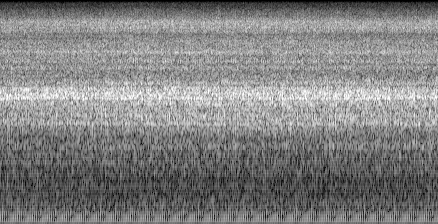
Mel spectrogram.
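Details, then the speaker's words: Diesel engine running, noise traced with a listening rod on the tensioner nut: loud steady clatter with a rough gritty high grind underneath; worn auxiliary belt tensioner pulley bearing. "With this on the nut on the end of the tensioner, I can hear a high grinding noise. Found the noise."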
